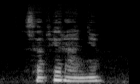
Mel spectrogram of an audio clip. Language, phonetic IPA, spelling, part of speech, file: Polish, [ˌzavʲjɛˈrãɲɛ], zawieranie, noun, LL-Q809 (pol)-zawieranie.wav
